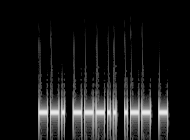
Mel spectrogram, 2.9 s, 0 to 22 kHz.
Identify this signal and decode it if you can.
Morse code, heard as a keyed tone, about 28 wpm, 700 Hz. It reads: G8WT
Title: DXCC-100 Call Signs - 4 Characters - Repeated 2x - 28wpm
